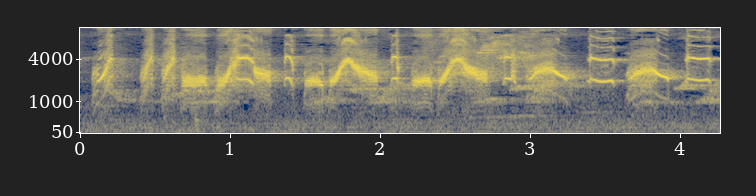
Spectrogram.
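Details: Chinese hwamei pouring out a loud, continuous song of sweeping whistled notes, many arching up and down, mixed with sharp clicks and buzzy bits, delivered almost without pause.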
